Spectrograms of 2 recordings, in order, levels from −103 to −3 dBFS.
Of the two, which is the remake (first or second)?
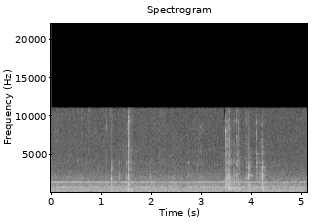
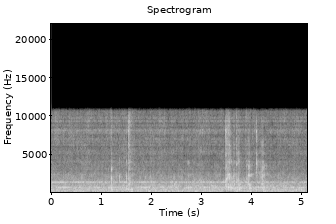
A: second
